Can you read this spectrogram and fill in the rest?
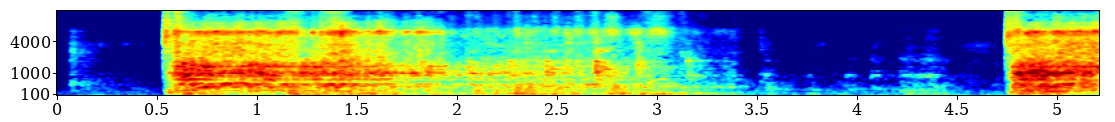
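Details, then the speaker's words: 1955 Cushman Truckster, cold start after sitting a couple of years, gas just added: cranks and fires briefly about three seconds, fades, catches again. Hard starting; owner suspects air in fuel system (bubbles), fuel leaking, needs fuel bowl gasket. "I also think what's happening is it's getting air out of the fuel system because I saw a lot of bubbles."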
